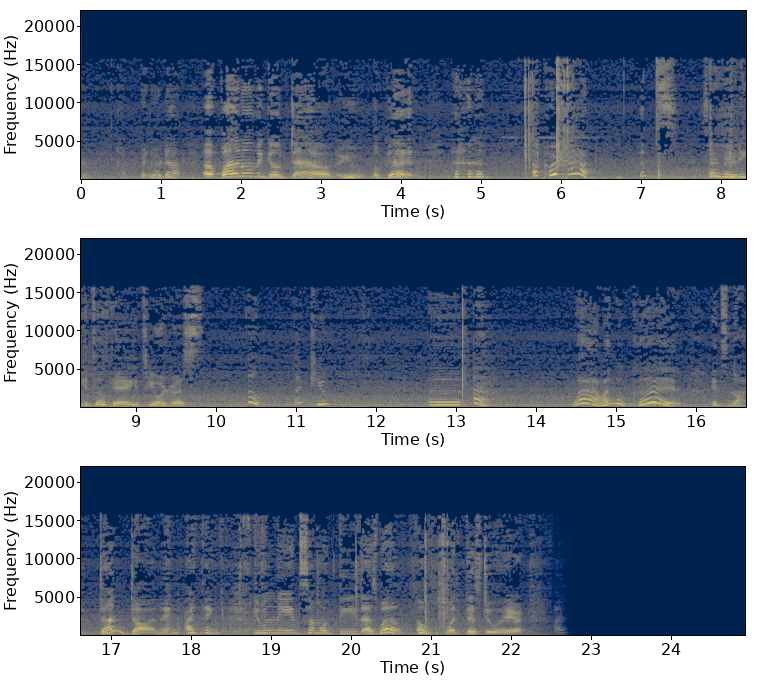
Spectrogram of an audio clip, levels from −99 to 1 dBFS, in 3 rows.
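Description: Nothing here is technically wrong, and the only change in level is a gentle editor's fade-out that begins around 21.5 s and is done by 22.8 s, with no click or hard edge where it ends.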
